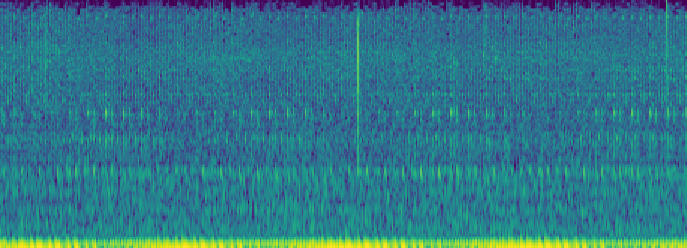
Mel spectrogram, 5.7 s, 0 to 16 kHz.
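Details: Vintage Leyland tractor with rare 698 six-cylinder diesel; deep, even idle with steady beat about 200 pulses a minute, no knocks or misses — normal idle.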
